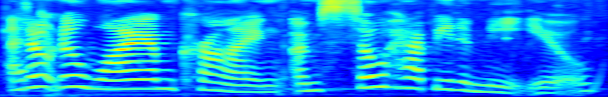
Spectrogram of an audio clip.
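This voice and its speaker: A woman's voice: sits high, lively intonation, normal speed, slight background noise. A woman reading the lines of an emotional woman who is crying while she meets an old friend's child. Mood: tearful.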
